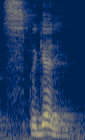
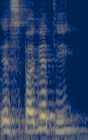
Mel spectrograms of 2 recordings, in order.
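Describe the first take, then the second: First: The word begins directly with an 's' sound. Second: The word begins with an added 'e' vowel sound. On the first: The speaker calls it right. "That's not a word" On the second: The speaker calls it wrong. "I am correcting everyone out there who says"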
